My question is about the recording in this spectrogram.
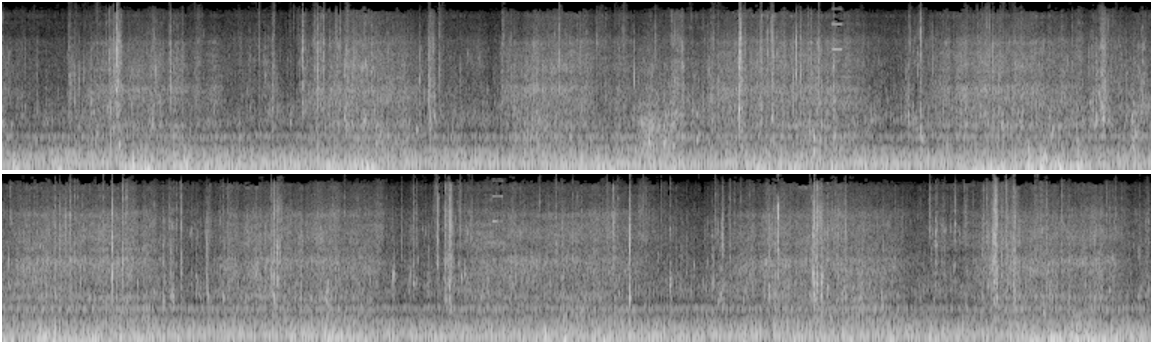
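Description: A small boat's engine running steadily under wind noise, with scattered sharp clicks and knocks throughout.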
